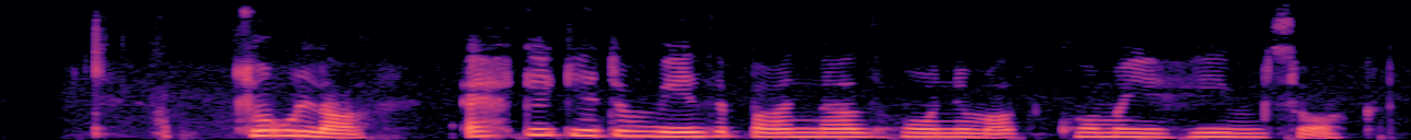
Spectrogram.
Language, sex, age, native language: Icelandic, female, 12, Icelandic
